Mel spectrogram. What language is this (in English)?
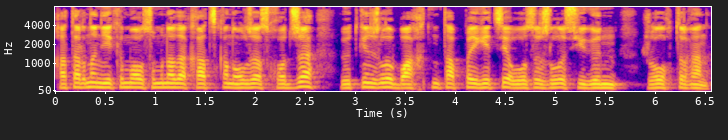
Kazakh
